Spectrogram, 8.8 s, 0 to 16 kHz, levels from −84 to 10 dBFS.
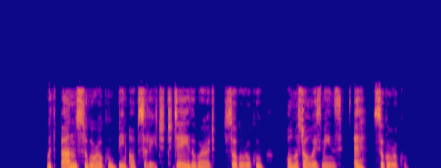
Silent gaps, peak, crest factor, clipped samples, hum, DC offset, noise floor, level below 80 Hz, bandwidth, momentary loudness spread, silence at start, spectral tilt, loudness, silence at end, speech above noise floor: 1.15-1.21 s, 4.33-4.48 s, 5.47-5.73 s, 6.89-6.97 s, 7.35-7.47 s; -2 dBFS; 20 dB; under 0.1%; none; under 0.1%; under -90 dBFS; -62 dBFS; 8.4 kHz; 10 LU; 0.95 s; -3.5 dB/octave; -20 LUFS; 0.7 s; over 70 dB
